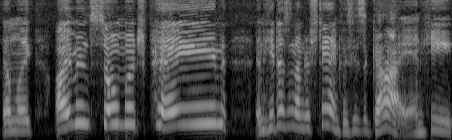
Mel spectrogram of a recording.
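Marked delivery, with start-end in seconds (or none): 0.6-2.3 very high, very slow, pained sobbing voice, drawn out. Retelling telling someone on the phone: imitating sobbing while talking. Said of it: "crying and sobbing my eyes out".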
